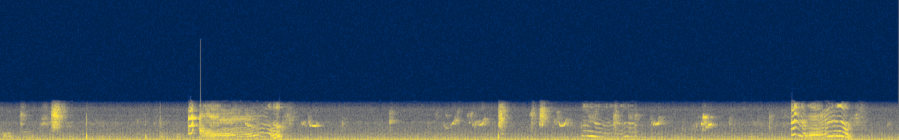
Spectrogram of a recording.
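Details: Domestic cat calling because it wants to come up; a few drawn-out, wavering meows, the loudest near the start and another near the end, with softer sounds between over a steady low background hum.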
